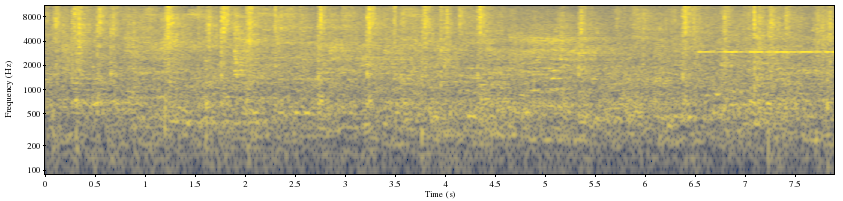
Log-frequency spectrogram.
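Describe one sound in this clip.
Wooden chess pieces tap down on a wooden board.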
